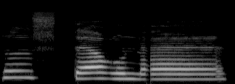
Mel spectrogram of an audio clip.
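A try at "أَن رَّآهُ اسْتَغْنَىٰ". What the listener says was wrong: ராக்கு மேல ஃபத்தஹ் மத் இது அப்ப இந்த ராவ நீட்டினீங்க ராக்கு மேல என்ன இது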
